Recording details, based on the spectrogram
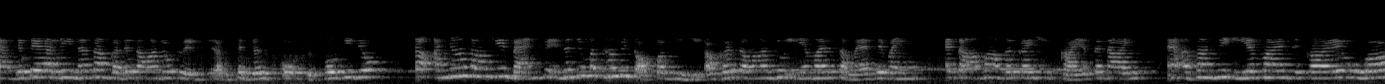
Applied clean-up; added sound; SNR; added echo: neural separator model SepFormer DNS4.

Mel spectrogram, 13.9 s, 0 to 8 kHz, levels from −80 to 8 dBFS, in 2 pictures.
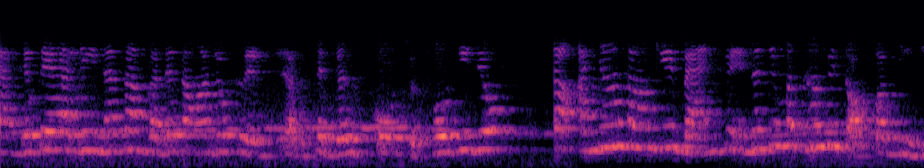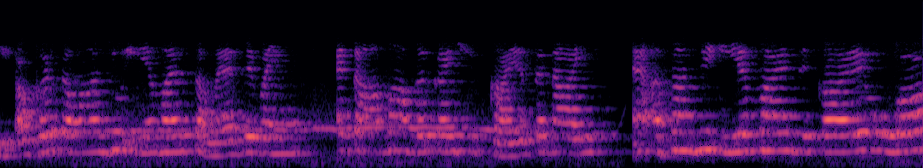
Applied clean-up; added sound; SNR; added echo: none; Wind; 16 dB; reverberation time 0.7 s.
